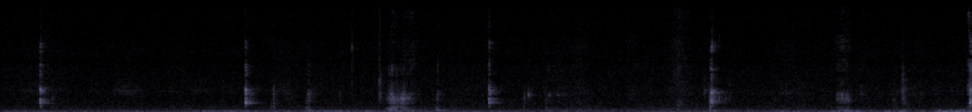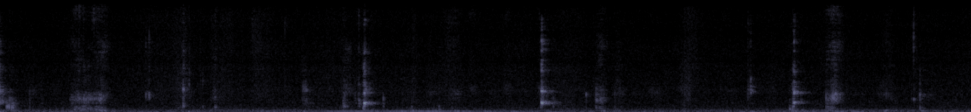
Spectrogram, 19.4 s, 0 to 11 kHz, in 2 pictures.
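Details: Baby girl aged 1 month 11 days with hiccups: soft, sharp little clicks recurring every two to three seconds in a quiet room, roughly eight in twenty seconds.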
